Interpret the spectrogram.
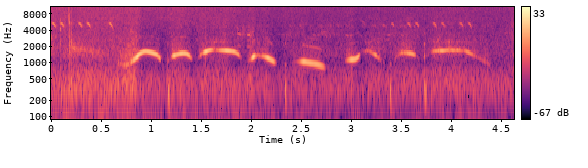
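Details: A Fork-tailed Drongo chirps on a morning game drive on 7 April 2021 at a reserve in South Africa. It gives a quick run of about nine clear, arched whistles, each rising then falling, with faint high chips from another bird behind.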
